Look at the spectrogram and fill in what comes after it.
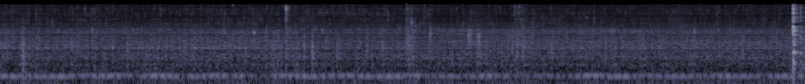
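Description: Longganisa sausages sizzling steadily in oil in a small pan on a mini electric grill, with a low hum under it. A fork clicks lightly against the pan now and then, and a sharp knock comes near the end.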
